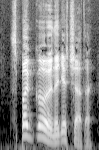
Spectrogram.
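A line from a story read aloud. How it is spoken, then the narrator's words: Cheerful declaration. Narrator (Russian): бодро заявил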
